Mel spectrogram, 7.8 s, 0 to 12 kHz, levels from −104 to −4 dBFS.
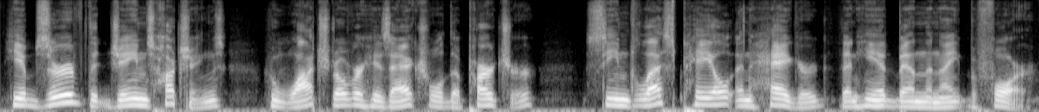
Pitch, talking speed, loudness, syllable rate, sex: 130 Hz, 175 wpm, -17 LUFS, 5.4 syllables/s, male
